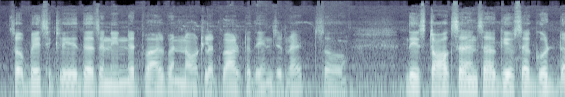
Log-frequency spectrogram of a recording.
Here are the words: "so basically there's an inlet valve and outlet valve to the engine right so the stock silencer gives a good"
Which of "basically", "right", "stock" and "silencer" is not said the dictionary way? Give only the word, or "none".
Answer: silencer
